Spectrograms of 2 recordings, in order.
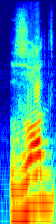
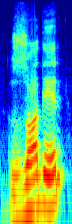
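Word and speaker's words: ض: সে বর্ণটি হচ্ছে দদ কেউ কেউ এটাকে দদ বলে কেউ কেউ বলে জদ কিন্তু প্রকৃতপক্ষে এটি দদ আর দদ আর যদের মাঝামাঝি এটা হল যদ যদ জবর যদ পেশ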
